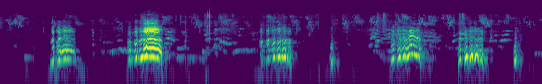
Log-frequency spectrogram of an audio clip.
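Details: Goat giving birth to a kid calls out in a series of strained, quavering bleats, each about half a second long, spaced irregularly; human voices and laughter are heard nearby.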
